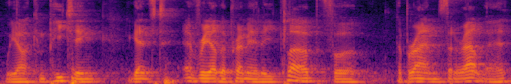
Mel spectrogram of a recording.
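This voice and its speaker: A man's voice: fairly low pitch, little pitch movement, brisk, reverberant, a little hiss or hum. A man answering on a panel at a fans' forum, hesitant and full of fillers. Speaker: commercial director on a panel.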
